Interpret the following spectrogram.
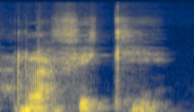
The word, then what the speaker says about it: rafiki: For the vowels, we have a pronounced as a like father. In one of the words that we might say or might use is rafiki.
